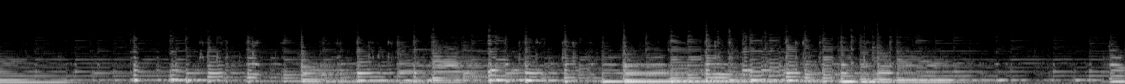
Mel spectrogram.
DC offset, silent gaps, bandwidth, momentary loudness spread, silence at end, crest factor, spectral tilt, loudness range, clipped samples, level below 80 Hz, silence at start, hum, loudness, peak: under 0.1%; none; 4 kHz; 14 LU; 0 s; 14 dB; -11.5 dB/octave; 6 LU; under 0.1%; -42 dBFS; 0 s; none; -20 LUFS; -6 dBFS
